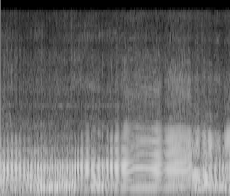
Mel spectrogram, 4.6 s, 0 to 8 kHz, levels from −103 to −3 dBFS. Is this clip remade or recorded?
recorded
